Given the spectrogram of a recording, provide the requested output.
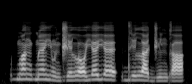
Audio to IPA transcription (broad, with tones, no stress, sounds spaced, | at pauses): b ã˦ ɡ͡b ɛ̃˦˨ j ũ˨ d͡ʒ e˧ l ɔ˧ j ɛ˦ j ɛ˦˨ | d i˦ l a˦˨ d͡ʒ ĩ˧ ɡ a˧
